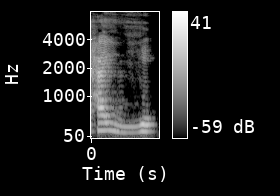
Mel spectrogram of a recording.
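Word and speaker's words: حيّ: আমাদেরকে মনে রাখতে হবে তাসদিদ যুক্ত হরফের তাসদিদ উচ্চারণ করে, তাসদিদ যুক্ত হরফ যে দুইবার উচ্চারণ হয়, পরের বার সাকিন দিতে হবে। তো হাইয়ি আছে, ইটা না পড়ে আমরা হাইয়ি এরকম পড়বো, মানে তাসদিদটা বুঝাইতে হবে, উচ্চারণ করতে হবে।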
